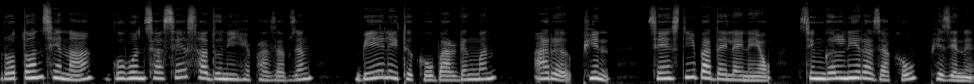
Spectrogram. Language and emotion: Bodo, neutral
